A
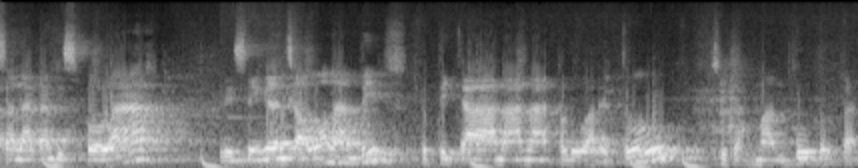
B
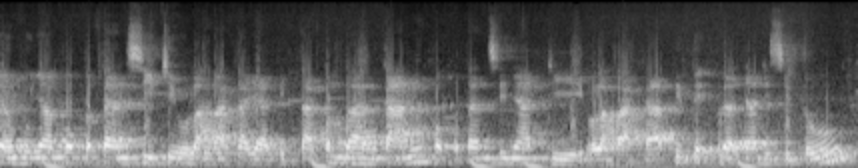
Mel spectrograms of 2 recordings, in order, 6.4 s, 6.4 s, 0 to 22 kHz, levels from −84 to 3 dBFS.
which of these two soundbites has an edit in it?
A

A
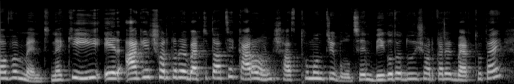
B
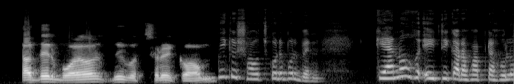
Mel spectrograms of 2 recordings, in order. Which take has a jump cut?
B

